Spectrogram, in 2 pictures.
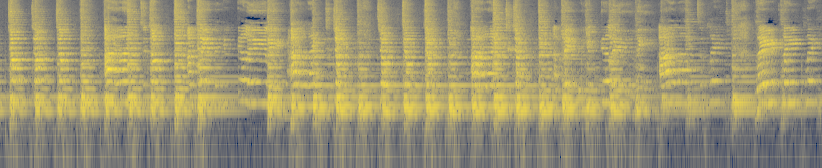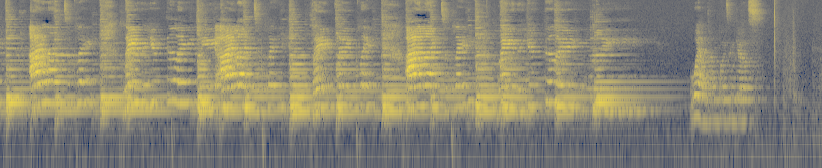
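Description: Ukulele strummed in a steady, even rhythm, with a short break about five seconds in; the playing stops just before the end.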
